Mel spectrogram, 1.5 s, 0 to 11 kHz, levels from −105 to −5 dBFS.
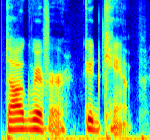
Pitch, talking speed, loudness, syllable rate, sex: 170 Hz, 120 wpm, -18 LUFS, 4.5 syllables/s, female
